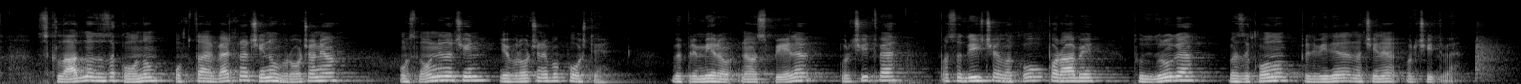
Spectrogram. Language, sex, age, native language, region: Slovenian, male, 30-49, Slovenian, Posavska region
